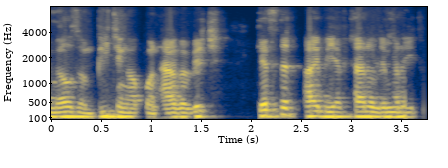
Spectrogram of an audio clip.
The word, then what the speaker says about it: Hrgović: Yeah, Hrgović.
